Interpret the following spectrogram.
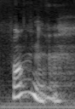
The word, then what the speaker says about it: Fauna: And according to the box, this is Fauna, I believe is how you would pronounce it.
